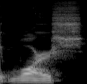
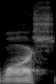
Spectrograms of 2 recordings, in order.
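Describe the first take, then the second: First: "warsh" with an R added before the sh; Midland-style "warsh", R clearly sounded; Midland R in wash. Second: Said in the usual way. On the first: Shown as a demonstration. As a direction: put an R into "warsh". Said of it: "you say warsh in the Midland". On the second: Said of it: "instead of saying wash".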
